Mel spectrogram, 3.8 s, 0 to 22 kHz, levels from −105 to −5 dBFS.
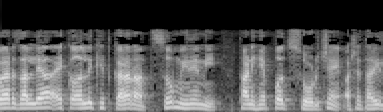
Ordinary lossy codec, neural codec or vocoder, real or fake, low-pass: none; none; real; 7.2 kHz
